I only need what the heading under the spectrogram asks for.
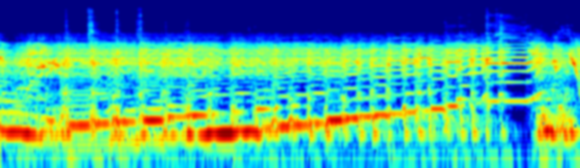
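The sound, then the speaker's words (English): A distorted electric guitar plays a rapid, evenly picked warm-up run whose notes climb steadily in pitch before dropping back. It is loud, with no talking. “I'd suggest you do it off distortion, because it could get sloppy.”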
